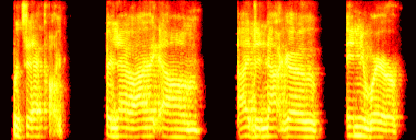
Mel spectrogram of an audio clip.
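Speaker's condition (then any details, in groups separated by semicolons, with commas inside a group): Tardive dyskinesia; about 10 years since onset, on neurologist medication; stuttering, visible tongue movements, eating affected, swallowing mostly unaffected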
